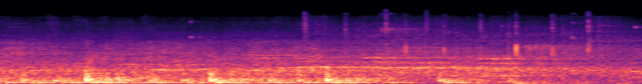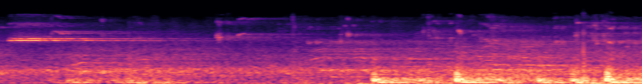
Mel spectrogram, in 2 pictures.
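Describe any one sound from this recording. A basketball bounces on a hard court with thudding beats.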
